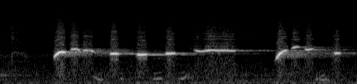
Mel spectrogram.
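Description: Someone whistles a bright, bouncy little melody, with quick repeated notes, a longer held phrase in the middle, and another lively run of notes at the end. No talking.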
